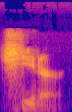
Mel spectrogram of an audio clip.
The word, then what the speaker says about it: Cheetor: Because we brought this up before on previous episodes, there's actually a trivia note that says that Cheater and the other characters pretty distinctly pronounce his name as Cheater. So it isn't just us like mishearing it or if they're just saying it wrong. They are actually saying Cheater instead of Cheetor for the first couple of episodes, apparently.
